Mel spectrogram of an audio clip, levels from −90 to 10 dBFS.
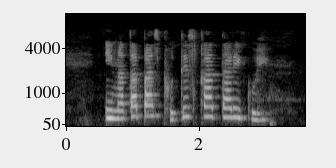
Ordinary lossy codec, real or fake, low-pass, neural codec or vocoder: Opus, 64 kbps; real; 7.2 kHz; none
